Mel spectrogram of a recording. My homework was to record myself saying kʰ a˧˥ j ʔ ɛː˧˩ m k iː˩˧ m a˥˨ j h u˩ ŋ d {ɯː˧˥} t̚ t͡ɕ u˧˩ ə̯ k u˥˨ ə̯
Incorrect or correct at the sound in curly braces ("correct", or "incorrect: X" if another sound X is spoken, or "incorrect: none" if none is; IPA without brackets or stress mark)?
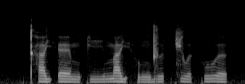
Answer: correct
